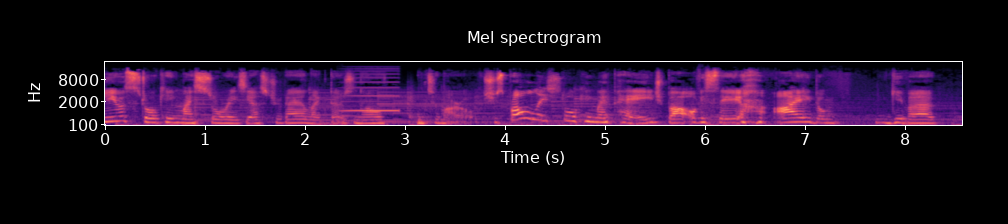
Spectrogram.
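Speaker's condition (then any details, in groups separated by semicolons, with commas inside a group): No condition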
